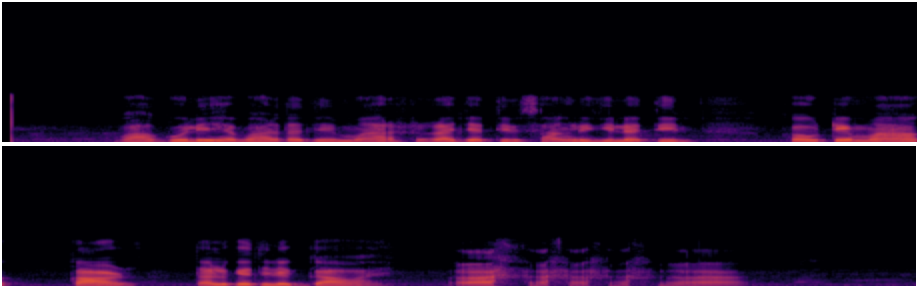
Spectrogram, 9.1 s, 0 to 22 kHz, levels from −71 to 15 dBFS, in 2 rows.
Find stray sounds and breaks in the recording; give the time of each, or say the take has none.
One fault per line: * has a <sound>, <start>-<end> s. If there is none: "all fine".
* has a laugh, 6.8-8.3 s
